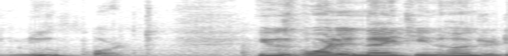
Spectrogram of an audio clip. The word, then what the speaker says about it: LaPorte: I'm told in Italy it's pronounced Luport.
